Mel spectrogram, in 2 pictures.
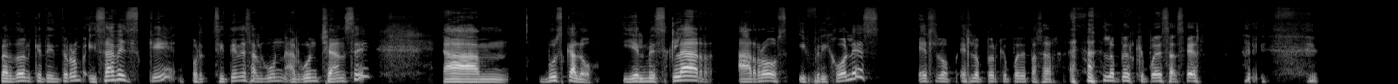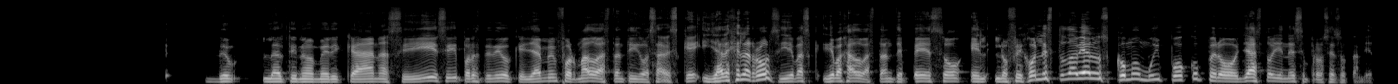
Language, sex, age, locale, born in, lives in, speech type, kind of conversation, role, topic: Spanish, male, 50-54, es-US, Mexico, United States, conversation, unstructured, none, ¿Cuál es tu opinión sobre la comida rápida en la sociedad actual?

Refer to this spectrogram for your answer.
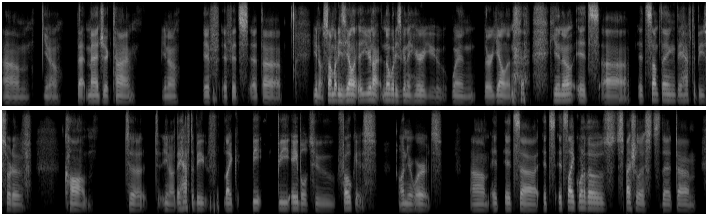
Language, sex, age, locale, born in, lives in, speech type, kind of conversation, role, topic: English, male, 35-39, en-US, United States, United States, conversation, podcast, guest, What are some meaningful ways families can help each other get through difficult times?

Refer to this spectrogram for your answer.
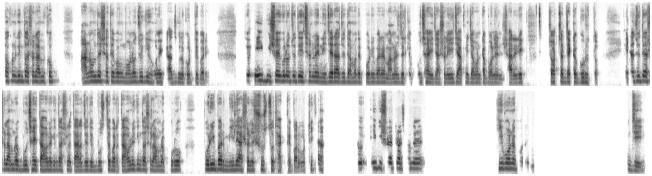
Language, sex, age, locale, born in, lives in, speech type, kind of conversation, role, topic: Bengali, male, 25-29, bn-BD, Bangladesh, Bangladesh, conversation, unstructured, none, পরিবারে শরীরচর্চার গুরুত্ব নিয়ে আলোচনা করা কতটা জরুরি?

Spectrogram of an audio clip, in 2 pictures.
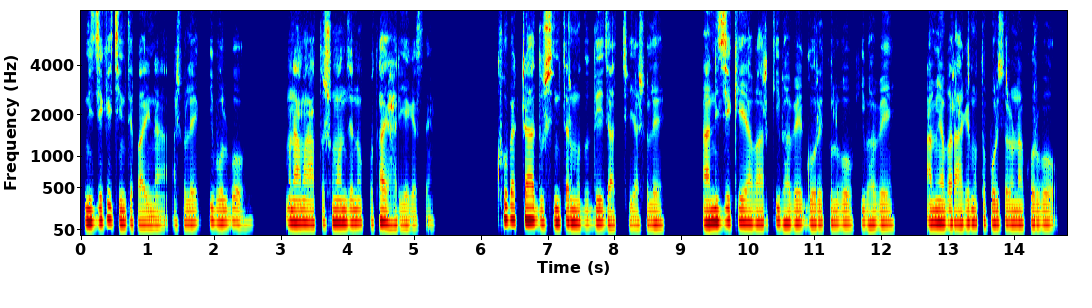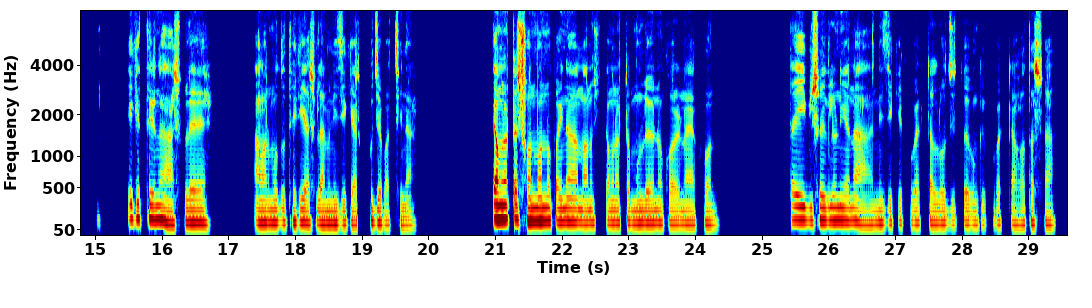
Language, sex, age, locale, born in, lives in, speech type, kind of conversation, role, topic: Bengali, male, 20-24, bn-BD, Bangladesh, Bangladesh, conversation, advice, user, সম্পর্ক ভাঙার পর আমি কীভাবে নিজের পরিচয় পুনর্গঠন করে আত্মসম্মান ফিরিয়ে আনতে পারি?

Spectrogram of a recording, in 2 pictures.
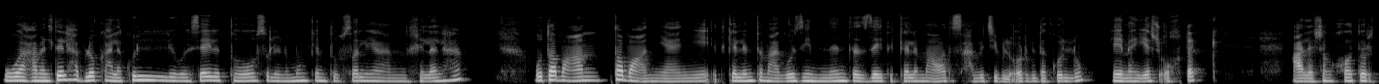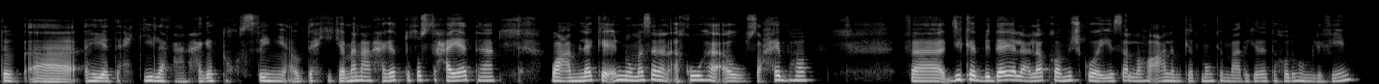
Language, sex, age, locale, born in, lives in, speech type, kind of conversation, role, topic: Arabic, female, 40-44, ar-EG, Egypt, Greece, conversation, advice, user, القلق من تكرار الألم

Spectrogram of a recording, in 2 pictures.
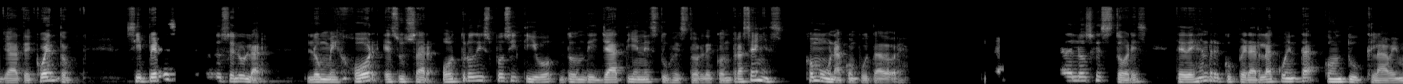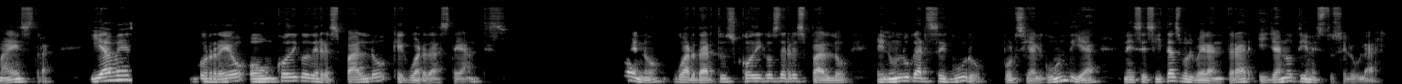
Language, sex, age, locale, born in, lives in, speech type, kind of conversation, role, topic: Spanish, male, 25-29, es-CO, Colombia, Netherlands, read, expert-assistant, expert, ¿Cómo pueden las contraseñas seguras proteger tus cuentas digitales?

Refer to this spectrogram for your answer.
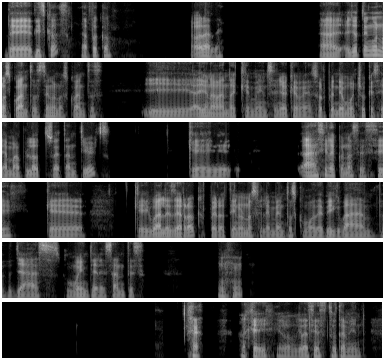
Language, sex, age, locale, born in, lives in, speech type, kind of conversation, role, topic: Spanish, male, 25-29, es-MX, Mexico, Mexico, conversation, unstructured, none, ¿Has descubierto a algún artista nuevo que te haya sorprendido?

